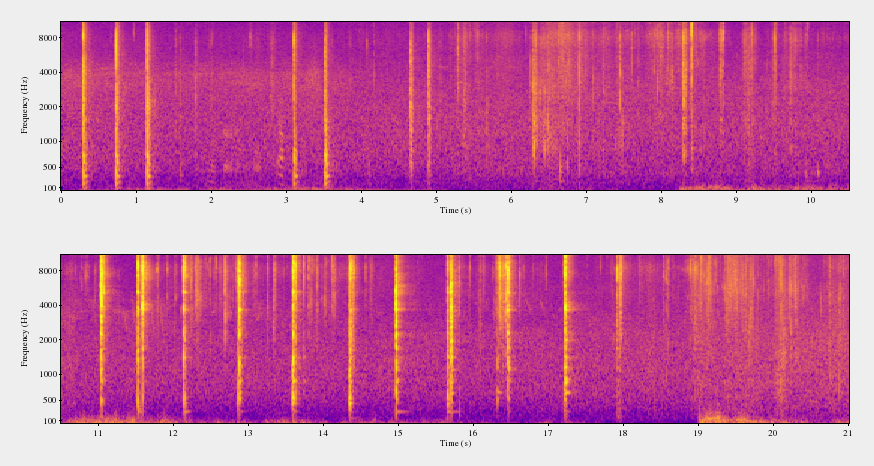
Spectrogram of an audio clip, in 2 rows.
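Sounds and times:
hatchet chopping wood: 0.3 - 1.3, 3.1 - 3.6, 11.0 - 16.6, 17.2 - 18.0.

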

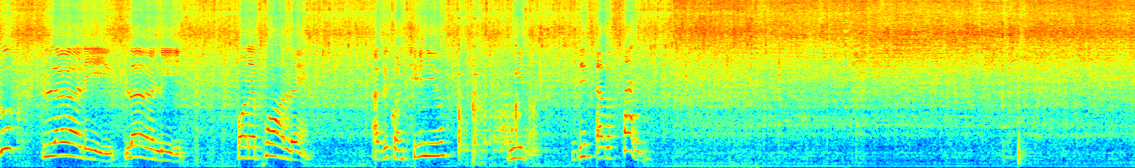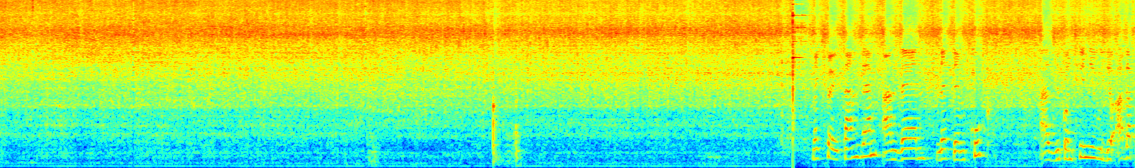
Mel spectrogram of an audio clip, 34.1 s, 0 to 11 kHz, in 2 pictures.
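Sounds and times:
chicken sizzling in a frying pan: 0.0 - 34.0
fork knocking in pan: 6.9 - 8.2, 15.0 - 15.5, 24.4 - 24.9.

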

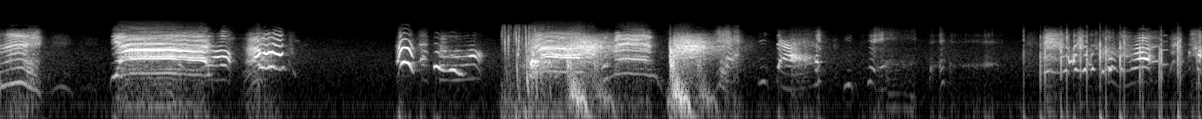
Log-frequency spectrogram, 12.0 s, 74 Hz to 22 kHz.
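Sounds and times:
cartoon voices shouting and yelping: 1.1 - 3.1, 3.9 - 8.7.

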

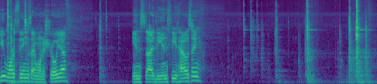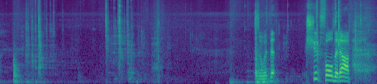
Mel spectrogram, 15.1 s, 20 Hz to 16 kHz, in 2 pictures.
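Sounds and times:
metal clicks and clunks: 0.0 - 0.8, 1.9 - 2.5, 4.5 - 10.7, 12.2 - 14.8.

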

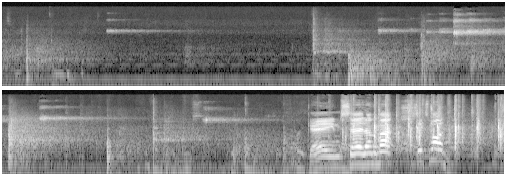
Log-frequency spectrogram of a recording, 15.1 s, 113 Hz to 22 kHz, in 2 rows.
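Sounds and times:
ball striking walls and floor: 0.3 - 0.8, 4.6 - 12.7
ball knocked by rackets: 7.6 - 8.1.

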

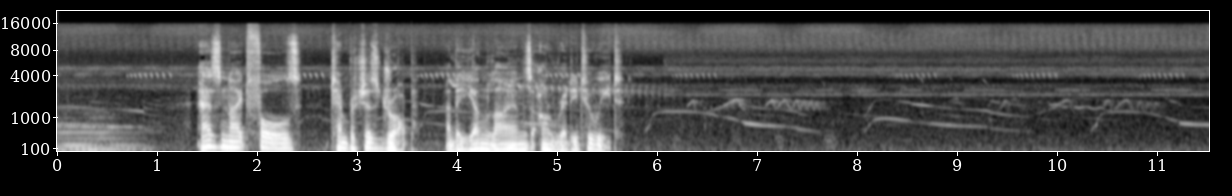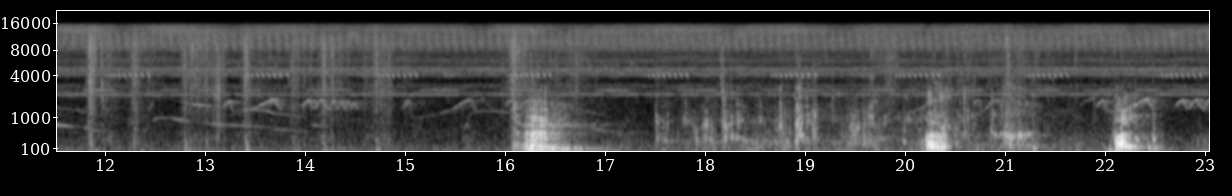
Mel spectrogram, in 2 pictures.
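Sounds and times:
crickets trilling: 0.7 - 23.0
lion growling: 16.1 - 17.0, 17.8 - 22.6.

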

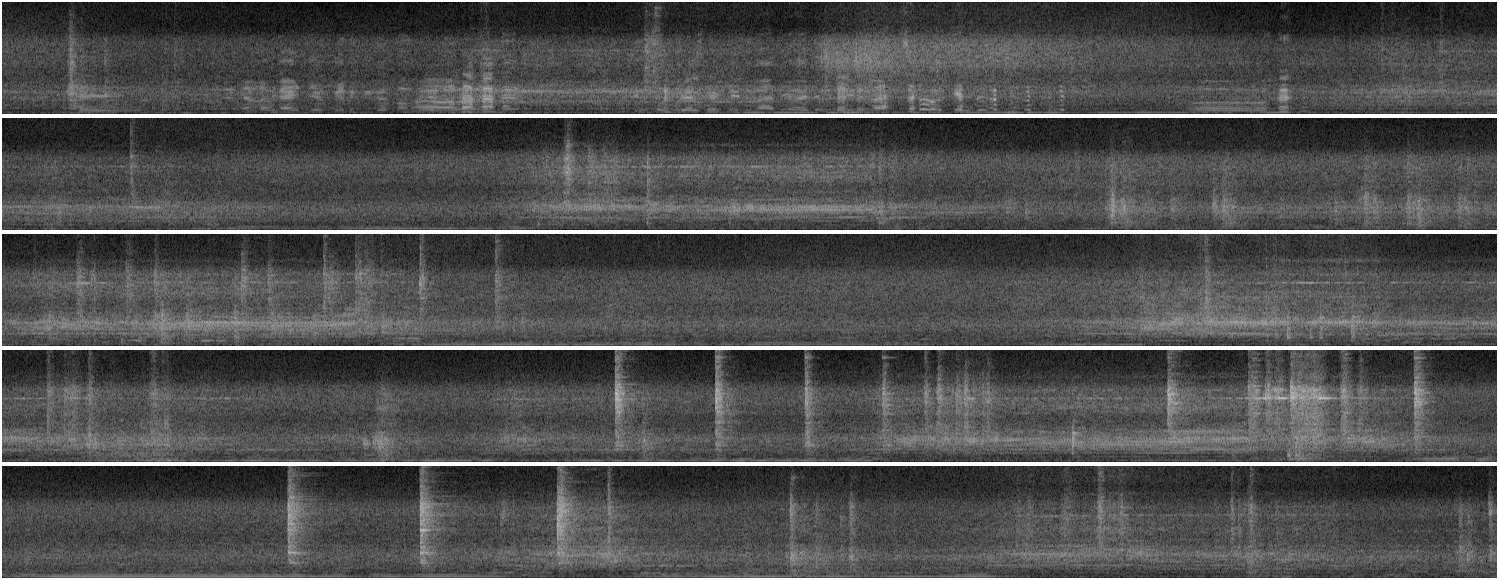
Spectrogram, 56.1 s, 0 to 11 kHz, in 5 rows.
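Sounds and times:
concrete pump humming: 0.0 - 56.0
machinery drone: 0.0 - 56.0.

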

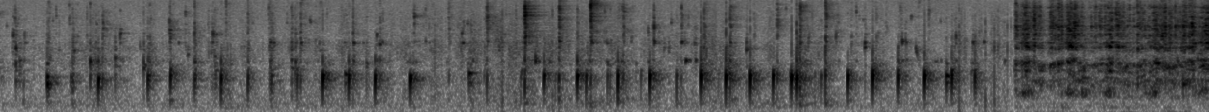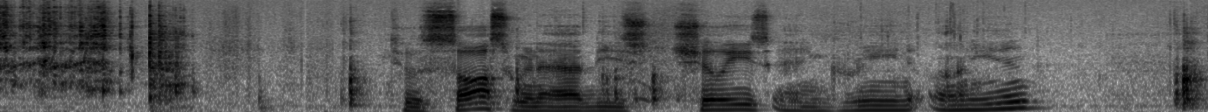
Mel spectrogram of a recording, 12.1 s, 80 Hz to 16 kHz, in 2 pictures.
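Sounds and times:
liquid glugging from a bottle: 0.0 - 7.0
spoon stirring in ceramic bowl: 0.0 - 7.2.

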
